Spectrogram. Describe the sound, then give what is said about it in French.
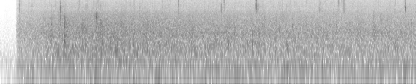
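Rain falling in a courtyard begins abruptly and turns into a dense, even hiss of drops hitting surfaces. Occasional sharper drips stand out, and it stays steady and fairly soft throughout. “La pluie, dans la cour où je la regarde tomber, descend à des allures très diverses.”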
